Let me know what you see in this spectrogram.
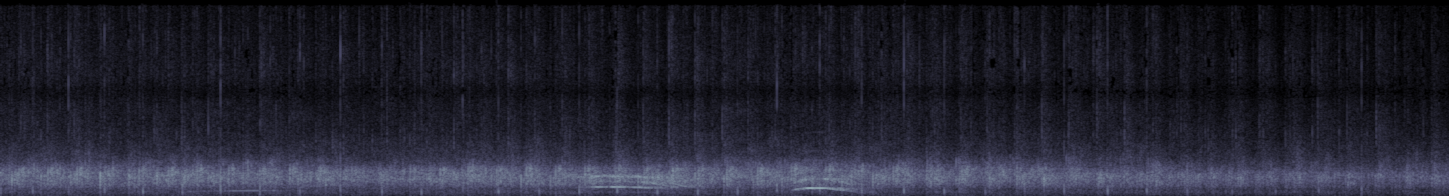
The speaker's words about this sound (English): And I'd like you to stand with me and first applaud her, and then pray with me over her, and then we're going to dismiss. Would you do that? Okay, let's stand and just give a big applause to Kristen.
